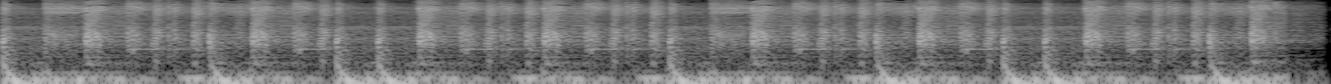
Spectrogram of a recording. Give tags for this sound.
Hardbass Loops

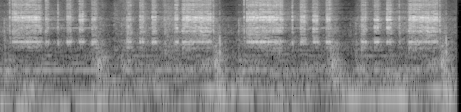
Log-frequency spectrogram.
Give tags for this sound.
printer effect ambient printer-loop

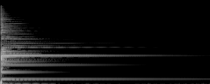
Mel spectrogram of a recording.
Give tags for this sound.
bang kitchen pot metal lid hit

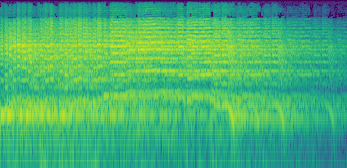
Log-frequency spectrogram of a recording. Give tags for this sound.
electronic music processed

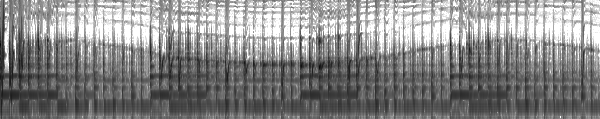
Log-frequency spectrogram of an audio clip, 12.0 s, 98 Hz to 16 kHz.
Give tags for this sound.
wet arp2600 sequence arp hardware synth noise seq synthesizer analog

